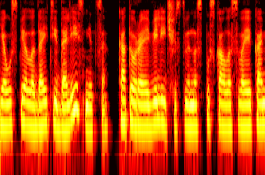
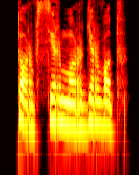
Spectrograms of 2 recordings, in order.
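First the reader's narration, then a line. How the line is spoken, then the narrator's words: Thundered from behind. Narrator (Russian): прогремело позади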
